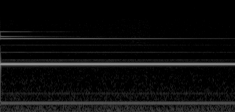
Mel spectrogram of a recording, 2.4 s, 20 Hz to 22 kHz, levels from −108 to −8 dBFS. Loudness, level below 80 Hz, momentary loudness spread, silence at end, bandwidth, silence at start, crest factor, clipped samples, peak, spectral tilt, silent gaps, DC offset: -48 LUFS; under -90 dBFS; 3 LU; 0 s; 10.5 kHz; 0 s; 6 dB; under 0.1%; -44 dBFS; 0 dB/octave; none; under 0.1%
